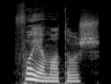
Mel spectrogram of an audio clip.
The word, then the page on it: folyamatos: /ˈfojɒmɒtoʃ/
